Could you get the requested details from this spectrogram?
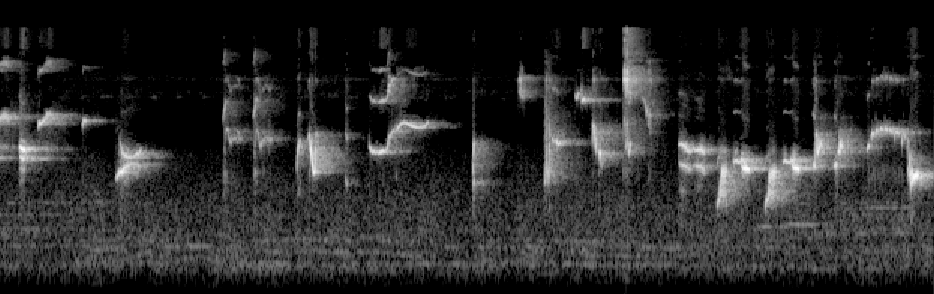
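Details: Caged orange-headed thrush in lively full song used for training: spaced whistled and sharp notes, then faster runs of rising and falling slurs toward the end, bright and varied throughout.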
